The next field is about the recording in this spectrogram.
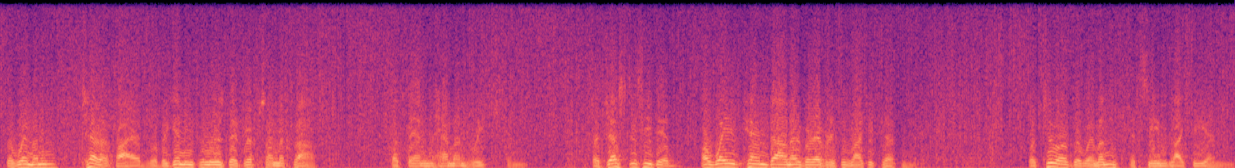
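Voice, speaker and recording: A man's voice: mid-range voice, animated, moderate pace, a little mellow, a little hiss or hum, rough recording. A man narrating a scripted 1950s radio drama in a formal, dramatic storytelling manner, on an old radio recording.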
